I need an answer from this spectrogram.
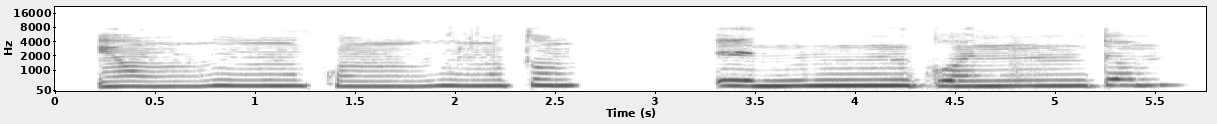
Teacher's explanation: prolong the vowel mad and then do the gunna on noon. Hold the nasal sound for 2 seconds.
